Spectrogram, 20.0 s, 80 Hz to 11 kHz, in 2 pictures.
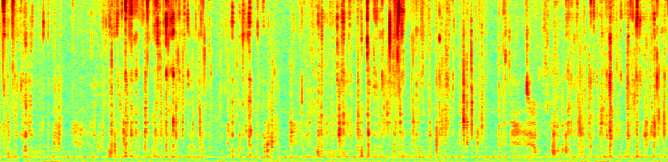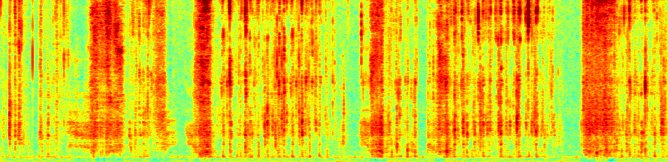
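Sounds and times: chewing and wet mouth sounds: 0.0s - 20.0s
faint steady hum: 0.0s - 20.0s
noodles slurped: 0.0s - 20.0s.

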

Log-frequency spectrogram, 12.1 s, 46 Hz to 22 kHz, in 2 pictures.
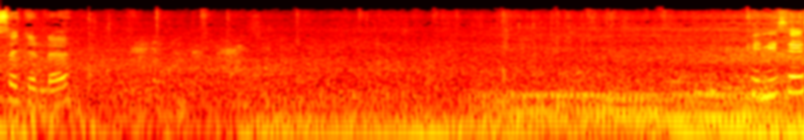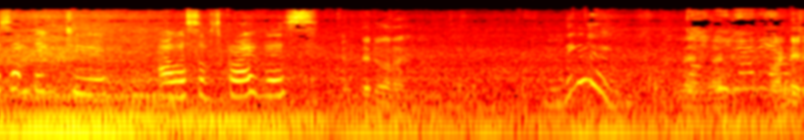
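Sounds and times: low traffic rumble: 0.0s - 12.0s
vehicle engine hum: 0.0s - 12.0s.

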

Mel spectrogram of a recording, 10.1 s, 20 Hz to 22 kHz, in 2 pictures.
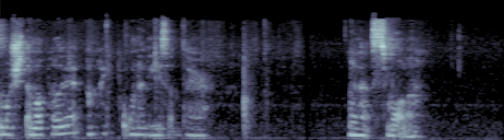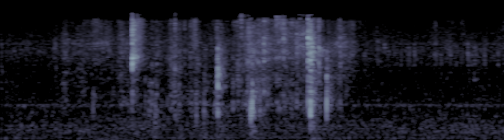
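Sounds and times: paper sticker peeling crackles: 6.2s - 8.7s.

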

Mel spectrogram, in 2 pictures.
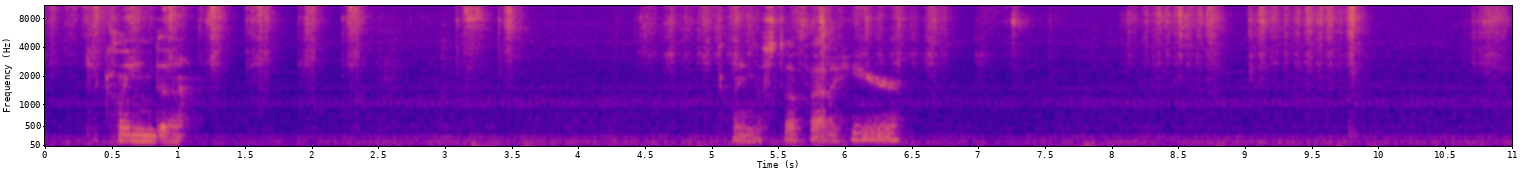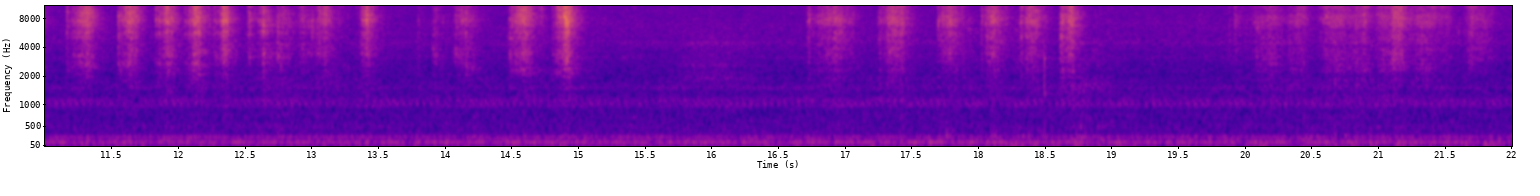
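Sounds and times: toothbrush scrubbing plastic: 0.0s - 2.5s, 4.4s - 7.4s, 8.1s - 9.9s, 10.7s - 15.0s, 19.9s - 22.0s
steady low hum: 0.0s - 22.0s.

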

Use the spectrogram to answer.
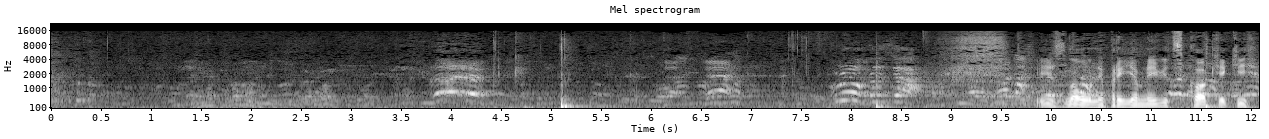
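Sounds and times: football being kicked: 5.1s - 5.4s, 8.2s - 8.4s.

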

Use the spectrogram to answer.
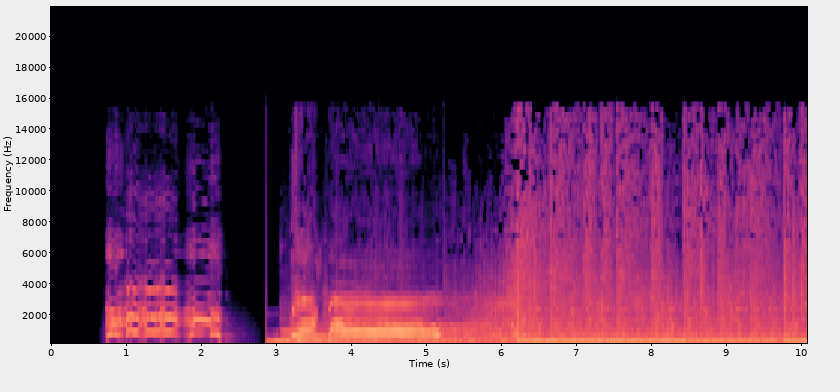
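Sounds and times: rooster crowing: 0.7s - 2.6s.

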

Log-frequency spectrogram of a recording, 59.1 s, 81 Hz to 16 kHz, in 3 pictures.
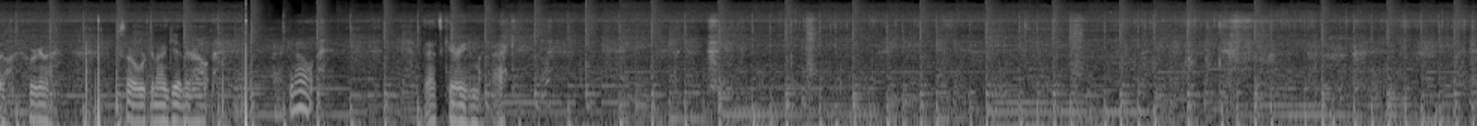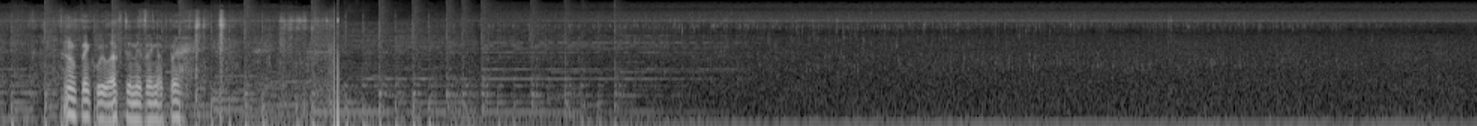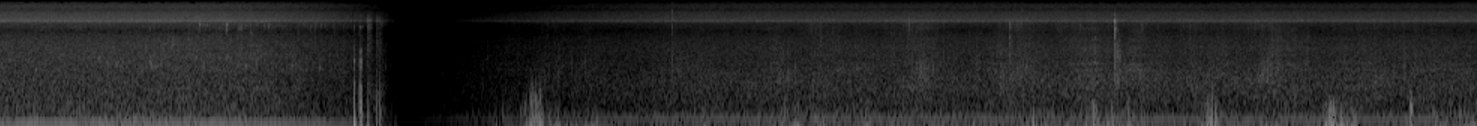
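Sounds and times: stream trickling over rocks: 0.0s - 24.4s, 26.3s - 44.3s, 47.6s - 59.0s.

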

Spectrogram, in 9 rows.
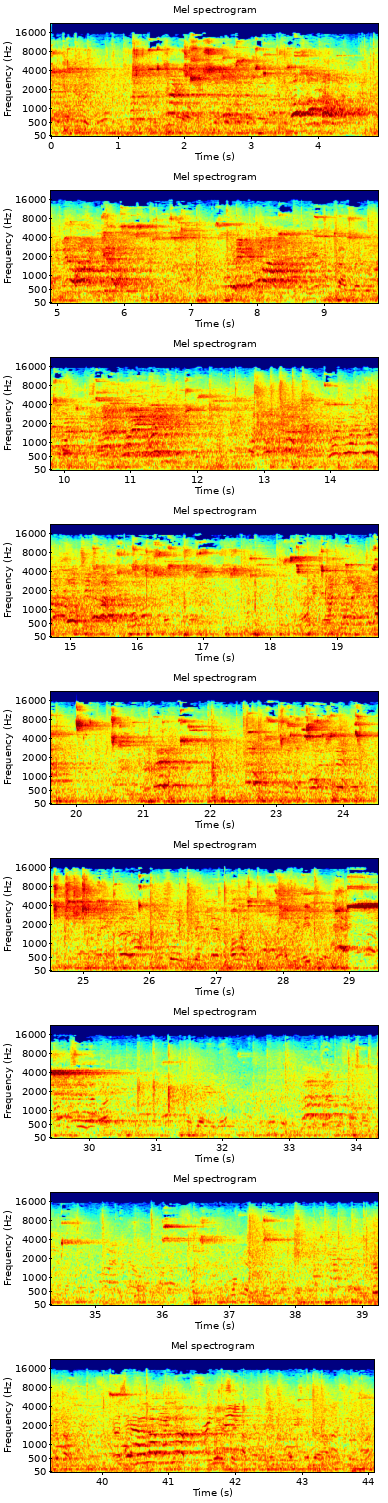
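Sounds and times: sneakers squeaking: 0.0s - 44.0s
basketball bouncing: 22.0s - 23.0s
referee's whistle: 28.8s - 30.6s.

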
